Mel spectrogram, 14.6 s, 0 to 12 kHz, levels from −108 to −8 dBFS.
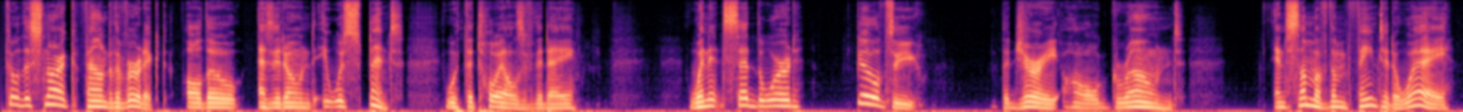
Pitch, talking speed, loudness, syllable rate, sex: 155 Hz, 145 wpm, -18 LUFS, 4.2 syllables/s, male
